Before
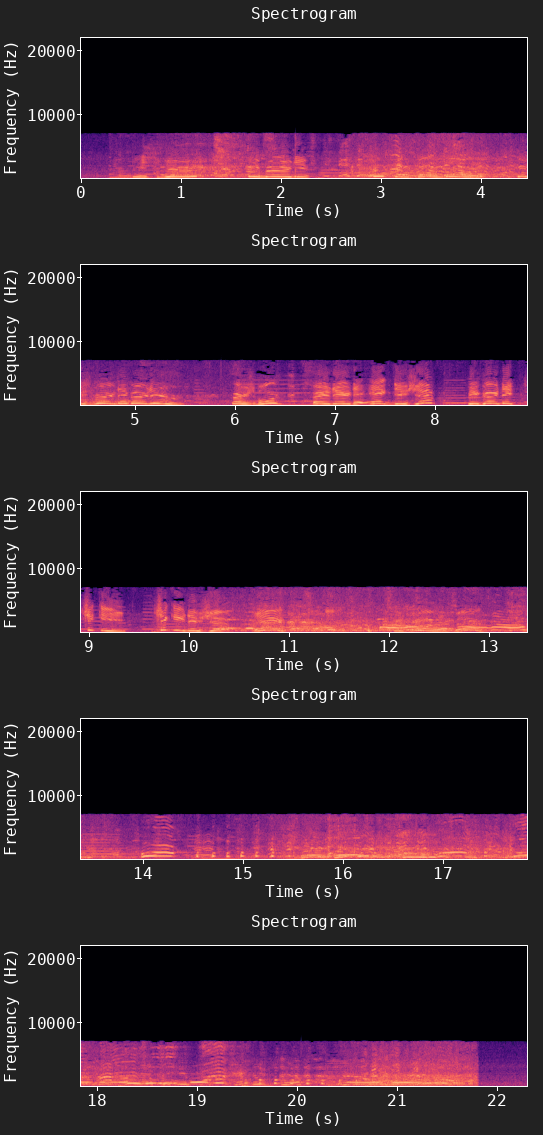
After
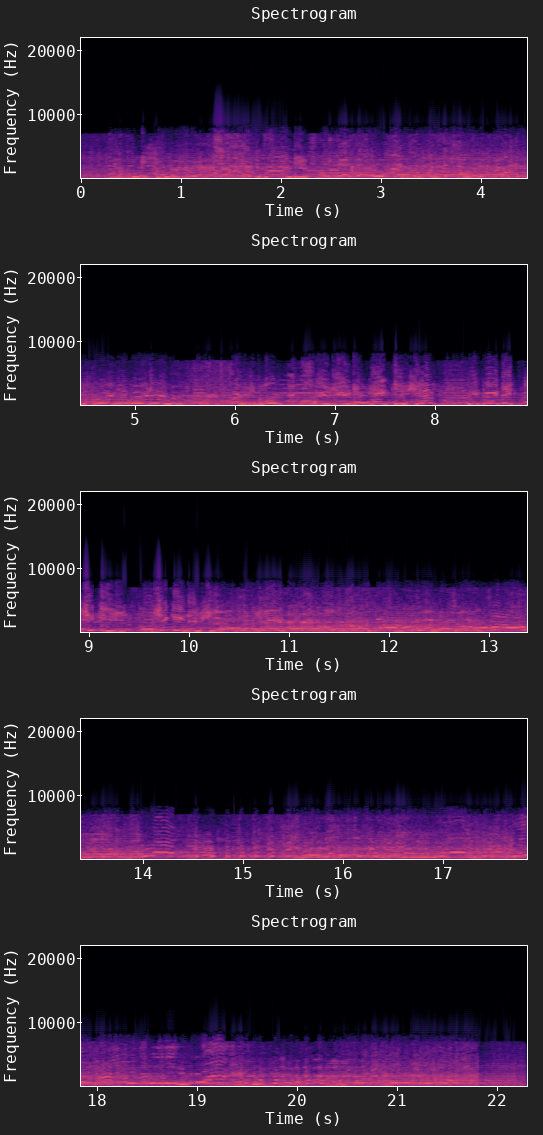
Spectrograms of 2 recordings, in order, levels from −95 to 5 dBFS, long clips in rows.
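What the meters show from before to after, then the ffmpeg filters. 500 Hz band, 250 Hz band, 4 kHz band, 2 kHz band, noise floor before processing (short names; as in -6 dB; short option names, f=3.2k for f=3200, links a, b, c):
-19.0 dB, -18.5 dB, -18.0 dB, -18.0 dB, -38 dBFS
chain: -filter_complex "[0:a]equalizer=f=74:w=1.6:g=-7,acompressor=threshold=-30dB:ratio=8,aresample=16000,asoftclip=type=hard:threshold=-31dB,aresample=44100,afftfilt=real='hypot(re,im)*cos(PI*b)':imag='0':win_size=2048:overlap=0.75,asplit=2[a][b];[b]adelay=380,highpass=300,lowpass=3.4k,asoftclip=type=hard:threshold=-26dB,volume=-10dB[c];[a][c]amix=inputs=2:normalize=0,asoftclip=type=tanh:threshold=-18.5dB,asplit=2[d][e];[e]adelay=496,lowpass=f=2k:p=1,volume=-21dB,asplit=2[f][g];[g]adelay=496,lowpass=f=2k:p=1,volume=0.47,asplit=2[h][i];[i]adelay=496,lowpass=f=2k:p=1,volume=0.47[j];[f][h][j]amix=inputs=3:normalize=0[k];[d][k]amix=inputs=2:normalize=0,aeval=exprs='val(0)+0.000708*(sin(2*PI*60*n/s)+sin(2*PI*2*60*n/s)/2+sin(2*PI*3*60*n/s)/3+sin(2*PI*4*60*n/s)/4+sin(2*PI*5*60*n/s)/5)':c=same,volume=1dB"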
